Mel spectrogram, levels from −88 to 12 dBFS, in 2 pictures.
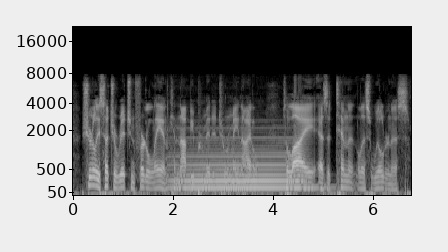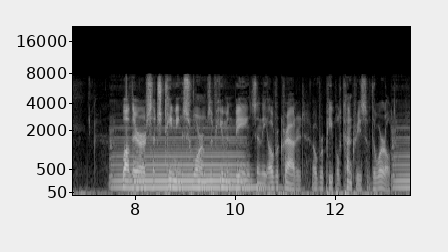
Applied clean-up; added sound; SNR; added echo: none; Bowed string instrument; 2 dB; none.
